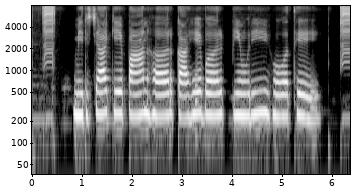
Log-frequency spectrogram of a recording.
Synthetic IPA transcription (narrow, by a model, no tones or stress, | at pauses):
mɪɾt͡ʃakepaːnɦəɾkaːɦebəɾpiũɾiɦoːt̪ʰeː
